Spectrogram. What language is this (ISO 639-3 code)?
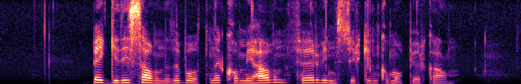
nor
